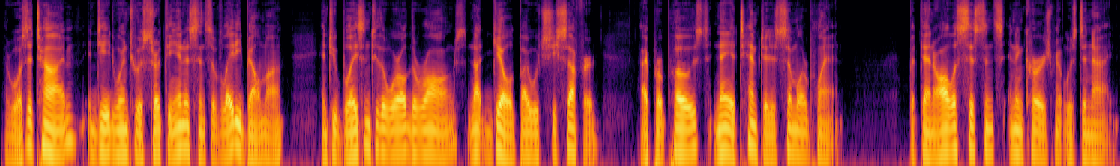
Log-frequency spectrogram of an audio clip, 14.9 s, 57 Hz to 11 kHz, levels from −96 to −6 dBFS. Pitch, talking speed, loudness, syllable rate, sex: 90 Hz, 170 wpm, -21 LUFS, 5.3 syllables/s, male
